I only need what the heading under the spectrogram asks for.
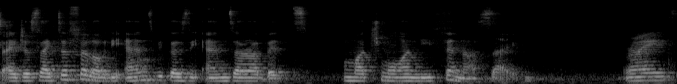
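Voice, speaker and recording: A woman with a fairly low pitch talks in a Trinidadian accent, with audible room echo around her. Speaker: beauty vlogger and makeup artist. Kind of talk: live makeup tutorial. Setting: livestream. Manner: casual, chatty.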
